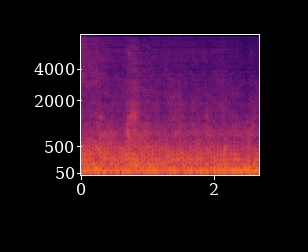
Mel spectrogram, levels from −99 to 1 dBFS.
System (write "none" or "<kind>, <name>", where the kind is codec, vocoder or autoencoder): vocoder, Vocos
